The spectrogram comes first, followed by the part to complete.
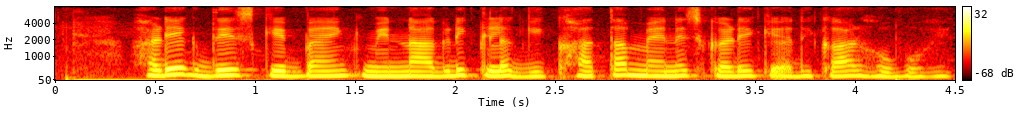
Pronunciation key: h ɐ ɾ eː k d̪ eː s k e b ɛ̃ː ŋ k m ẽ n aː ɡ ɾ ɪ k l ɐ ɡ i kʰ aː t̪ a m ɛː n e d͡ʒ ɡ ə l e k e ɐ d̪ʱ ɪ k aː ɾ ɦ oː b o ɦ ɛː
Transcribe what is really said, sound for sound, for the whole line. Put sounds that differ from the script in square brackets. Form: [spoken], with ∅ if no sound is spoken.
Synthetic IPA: h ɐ ɾ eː k d̪ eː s k e b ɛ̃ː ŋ k m ẽ n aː ɡ ɾ ɪ k l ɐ ɡ i kʰ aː t̪ a m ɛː n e d͡ʒ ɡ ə [ɽ] e k e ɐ d̪ʱ ɪ k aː ɾ ɦ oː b o ɦ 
